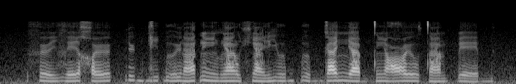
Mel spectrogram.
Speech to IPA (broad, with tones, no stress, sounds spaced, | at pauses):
f ø˧˩˧ i̯ v e˩˧˩ i̯ χ ø˨˦ | ɾ y˦˨ b ɡ i˨˦ ɓ ɯ˩˧˩ y̯ ɾ æ̃˦˥ ɗ ĩ˦˨ ʎ æ̃˦˨ u̯ ç æ̃˧˩˧ i̯ j ɯ˨˦ b ɓ ɯ˧˩˧ b ɡ æ˦˥ ɲ æ˦˨ b t ĩ˦˨ ʕ ø˦˨ u̯ t æ̃˨˦ b ɓ e˧˩˧ b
